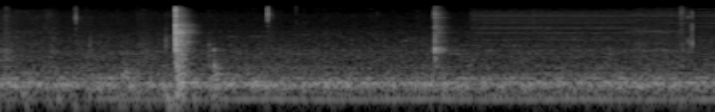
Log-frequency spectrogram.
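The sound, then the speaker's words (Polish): A low, steady electrical buzz from a power station inverter hums throughout while the station charges through a plugged-in cable, with a faint high whine creeping in and a couple of sharp clicks. Quiet, and no one speaks. “słychać jakieś bzyczenie przetwornicy”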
